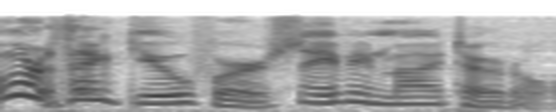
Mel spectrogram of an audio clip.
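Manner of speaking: put-on high, sing-song old game-character grandpa voice. Imitating a character who thanks someone for saving his turtle: old man from Pokemon voice. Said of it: "I sound like that old man from Pokemon".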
